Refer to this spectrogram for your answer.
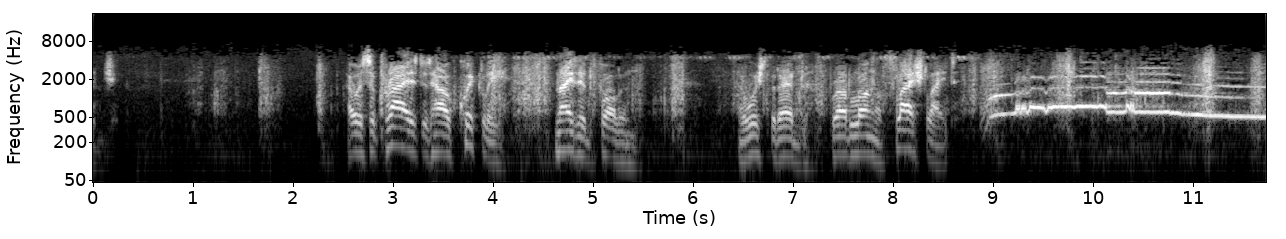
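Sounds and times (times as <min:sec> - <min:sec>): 
speech: 0:00.0 - 0:00.3, 0:02.6 - 0:05.6, 0:06.4 - 0:08.7
distant dog howling across a lake: 0:08.9 - 0:11.7.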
